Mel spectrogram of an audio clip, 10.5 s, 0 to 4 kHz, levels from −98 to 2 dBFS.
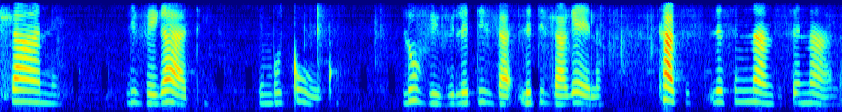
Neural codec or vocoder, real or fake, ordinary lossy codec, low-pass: codec, 16 kHz, 6 kbps, DAC; fake; none; 3.6 kHz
